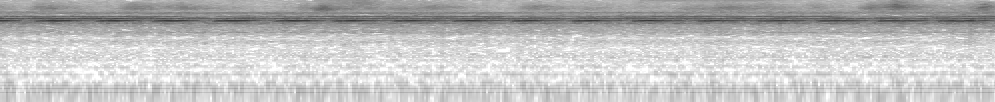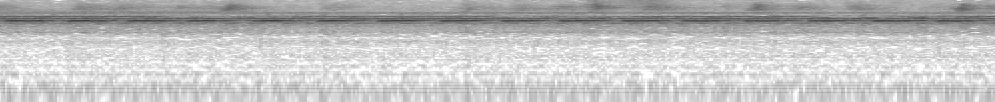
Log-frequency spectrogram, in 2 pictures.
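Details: High, rapid cricket chirping in a jungle at night, a bright ringing trill in regular pulses about three a second, with soft, intermittent higher insect hiss behind it.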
